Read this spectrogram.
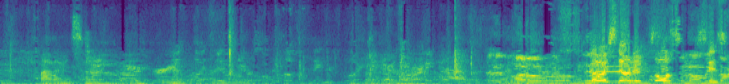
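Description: Men talk loudly and excitedly over one another close by, in a noisy crowd.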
